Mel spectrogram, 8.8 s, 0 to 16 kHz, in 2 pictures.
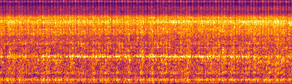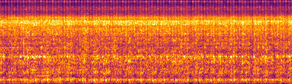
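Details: Mitsubishi L300 diesel just started after engine overhaul, injector lines bled: freshly rebuilt engine at a steady, even idle, no knock or miss above the clatter.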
